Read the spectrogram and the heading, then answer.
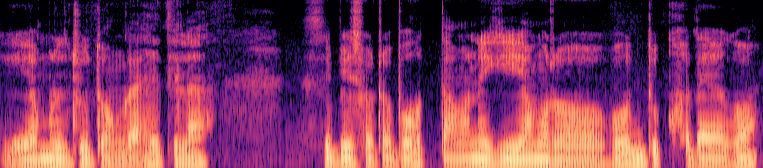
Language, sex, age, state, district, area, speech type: Odia, male, 30-45, Odisha, Kalahandi, rural, spontaneous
